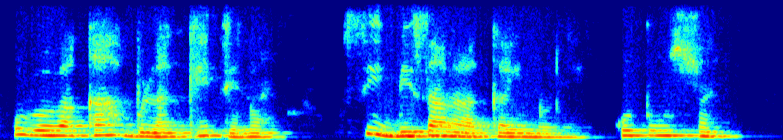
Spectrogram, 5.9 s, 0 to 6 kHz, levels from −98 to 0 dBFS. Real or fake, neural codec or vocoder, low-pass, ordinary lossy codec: real; none; 5.4 kHz; Opus, 24 kbps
